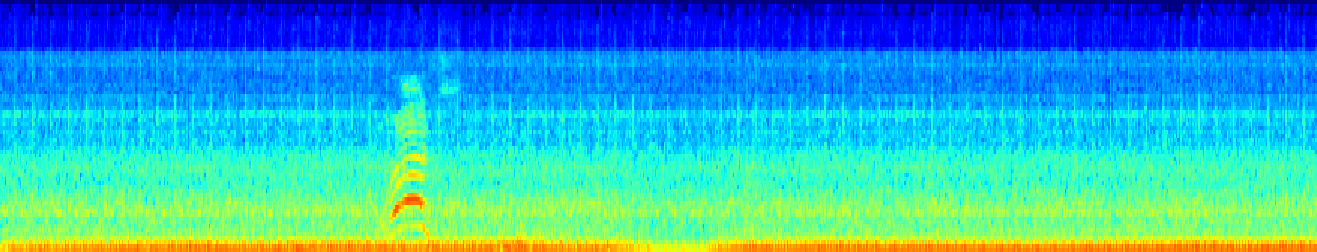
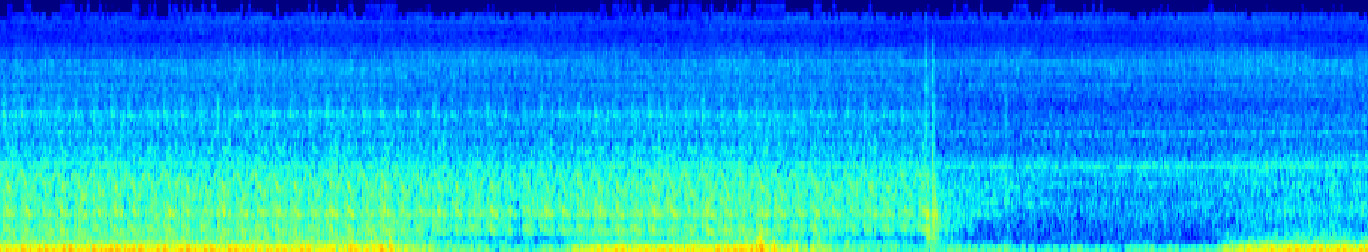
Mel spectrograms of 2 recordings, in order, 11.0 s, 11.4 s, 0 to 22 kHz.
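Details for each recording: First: 1965 Chevy C50 grain truck, abandoned for years, idling on its own after its first start: deep, steady low rumble with a slightly loose beat, no stalling; fuel pump line suspected and slight leak suspected; normal idle. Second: 1965 Chevy C50 grain truck abandoned for years; bursts of steady cranking at about 2.5 turns per second with no firing. The fuel filter is empty, and the owner suspects a fuel line leak is starving the engine.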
